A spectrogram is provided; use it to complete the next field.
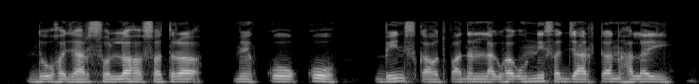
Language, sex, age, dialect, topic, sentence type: Magahi, male, 18-24, Central/Standard, agriculture, statement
